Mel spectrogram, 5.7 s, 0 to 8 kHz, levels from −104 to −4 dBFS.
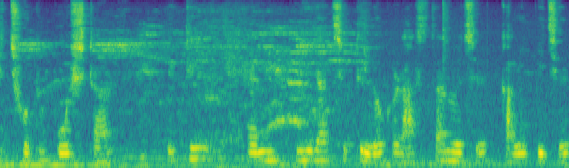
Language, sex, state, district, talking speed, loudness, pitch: Bengali, male, West Bengal, Dakshin Dinajpur, 105 wpm, -17 LUFS, 135 Hz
